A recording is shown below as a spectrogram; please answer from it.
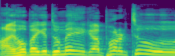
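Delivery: imitated thick Canadian French accent. Retelling what a director said in an interview: thick canadian french accent. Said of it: "with his fucking thick Canadian French accent".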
